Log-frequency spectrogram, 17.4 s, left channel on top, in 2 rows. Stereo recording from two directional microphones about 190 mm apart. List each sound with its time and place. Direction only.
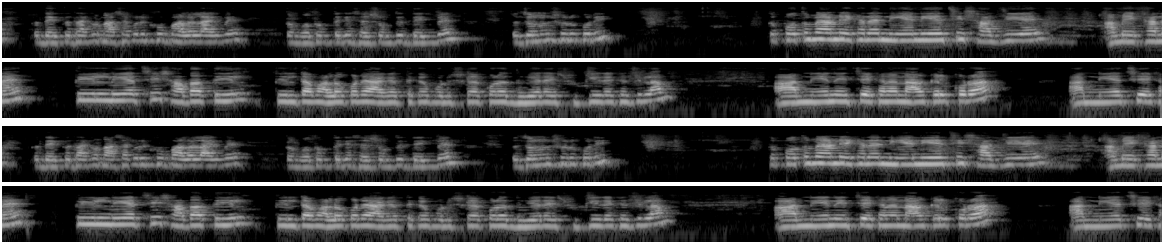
0.2 s a woman's voice: 5° left (ahead or behind)
5.7 s a woman's voice: 5° left (ahead or behind); by 17.3 s 25° left (ahead or behind)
